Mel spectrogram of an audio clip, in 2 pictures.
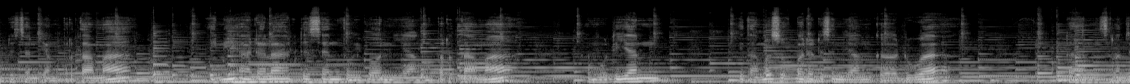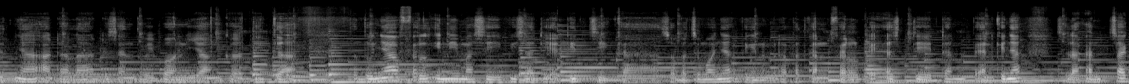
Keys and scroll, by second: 3.8 4, 16.8 t.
